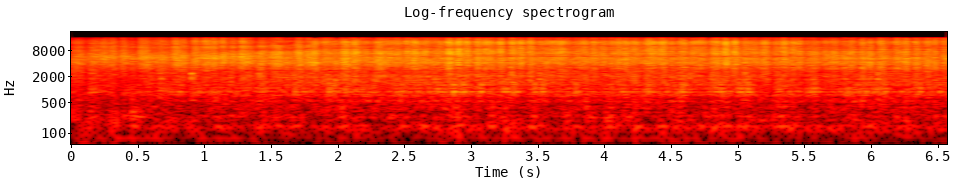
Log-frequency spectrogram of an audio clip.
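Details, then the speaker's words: Stovetop pressure canner with 6 pint jars of beef roast and about 2 inches of water, venting steam for 10 minutes before the weight goes on (later 10 lb pressure): continuous even hiss with pint jars jiggling inside; normal venting. "But right now we're just timing the steam vent. But you can hear it coming out. You can hear the pint jars jiggling in there."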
